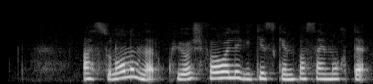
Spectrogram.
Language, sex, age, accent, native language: Uzbek, female, under 19, Sirdaryo, Uzbek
